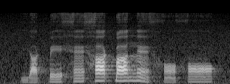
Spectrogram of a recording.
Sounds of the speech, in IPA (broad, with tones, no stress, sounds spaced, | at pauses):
j a˨ k͡p e˧ h ɛ̃˧ h a˦ k͡p a˦ n ɛ̃˦˨ h ɔ̃˨ h ɔ̃˧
